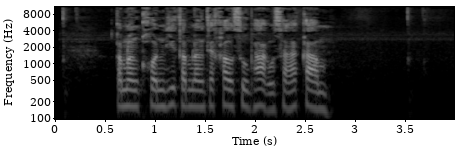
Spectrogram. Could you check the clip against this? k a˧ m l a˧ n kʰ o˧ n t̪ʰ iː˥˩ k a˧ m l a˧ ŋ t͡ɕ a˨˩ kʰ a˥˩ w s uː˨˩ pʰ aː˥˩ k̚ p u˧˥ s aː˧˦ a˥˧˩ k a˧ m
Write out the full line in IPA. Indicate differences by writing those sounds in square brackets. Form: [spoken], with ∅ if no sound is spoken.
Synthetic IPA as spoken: k a˧ m l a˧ [ŋ] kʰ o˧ n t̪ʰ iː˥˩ k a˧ m l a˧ ŋ t͡ɕ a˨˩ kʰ a˥˩ w s uː˨˩ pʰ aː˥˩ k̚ [ʔ] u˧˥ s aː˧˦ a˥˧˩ k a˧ m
